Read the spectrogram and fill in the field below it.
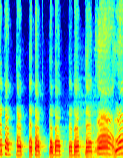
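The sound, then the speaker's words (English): A rapid run of about eight short clucks from fowl, ending in a longer warbling gobble-like call, loud with no talking. “And then you put the bird seed on the genitals and you let the birds loose like Hitchcock style.”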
